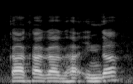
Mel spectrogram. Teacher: आ और क वर्ग के अक्षर क ख ग घ और विसर्ग इसको बोलते हैं कंठ से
